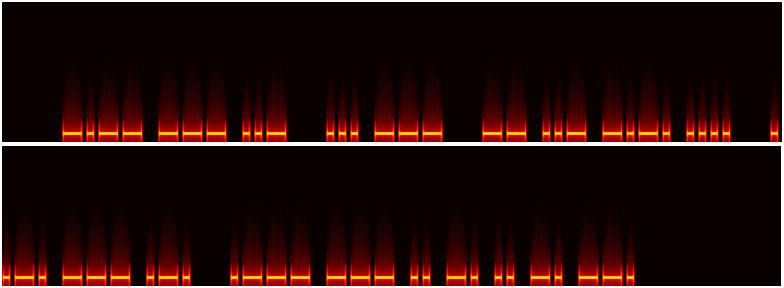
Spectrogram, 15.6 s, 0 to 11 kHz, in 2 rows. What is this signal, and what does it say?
Morse code, heard as a keyed tone, about 20 wpm, 700 Hz. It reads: YOU SO MUCH FOR JOINING
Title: Sets of 5 Words Encore2 20wpm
